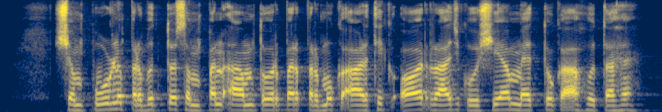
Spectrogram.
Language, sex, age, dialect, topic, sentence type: Hindi, male, 18-24, Garhwali, banking, statement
